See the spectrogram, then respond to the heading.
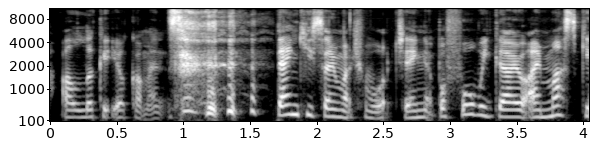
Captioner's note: giggles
